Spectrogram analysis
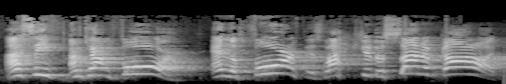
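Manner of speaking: high, ringing cry of amazement; astonished king. Acted. King seeing a fourth man in the furnace, astonished high cry. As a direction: cry out in high-pitched disbelief. Acts out the astonished king's discovery.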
